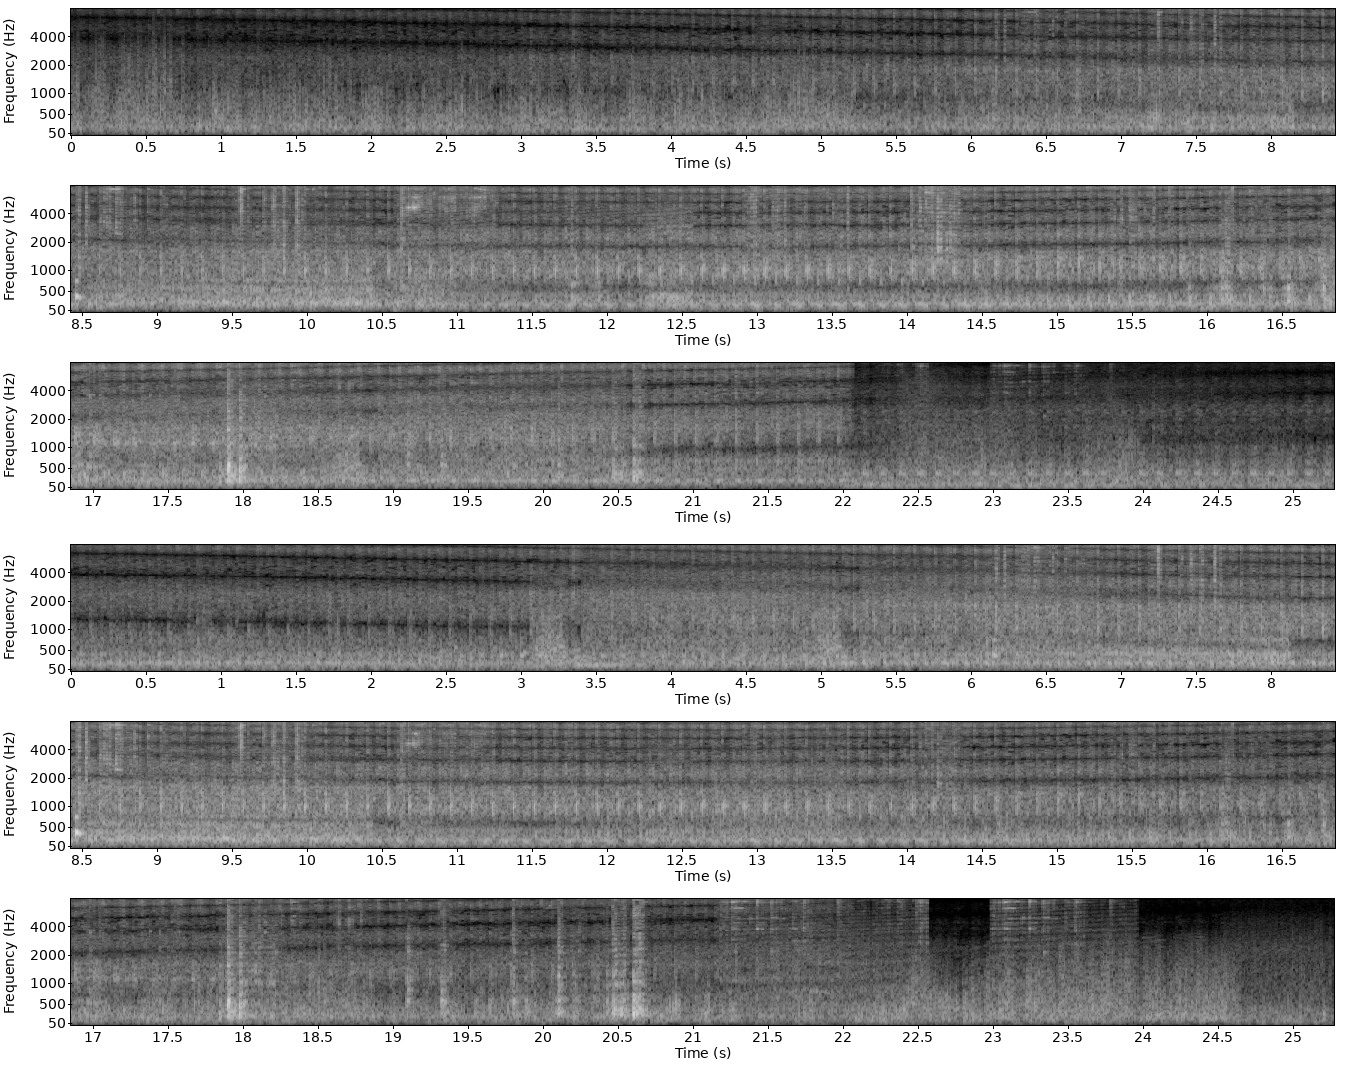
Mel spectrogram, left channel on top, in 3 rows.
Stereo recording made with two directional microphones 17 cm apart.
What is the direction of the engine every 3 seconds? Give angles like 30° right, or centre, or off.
60° right, 50° right, 40° right, 20° right, 10° left, 30° left, 50° left, 60° left, 60° left.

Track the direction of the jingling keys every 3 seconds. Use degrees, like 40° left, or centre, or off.
off, off, 50° right, 20° left, 60° left, 30° left, 20° right, 50° right, off.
